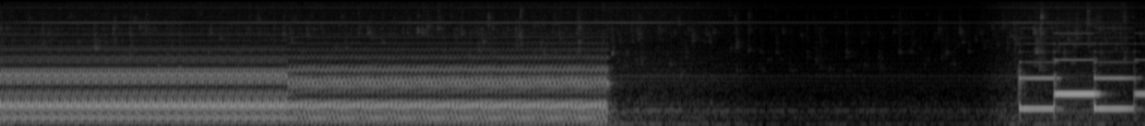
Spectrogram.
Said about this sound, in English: I just matched the bells. Woo!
